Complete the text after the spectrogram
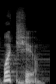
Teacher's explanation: when we combine T plus Y, it morphs into a Ch sound. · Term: sound morphing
